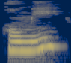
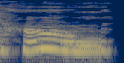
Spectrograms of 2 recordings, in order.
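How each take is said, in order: First: An extra ee sound follows the M. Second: The word stops at the M sound. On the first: The speaker calls it wrong. "I don't say homie" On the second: The speaker calls it right. "I say home. So it sounds like I'm stopping at the M"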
